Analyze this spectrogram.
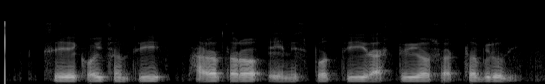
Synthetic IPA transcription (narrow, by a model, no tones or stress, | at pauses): sekɔɦit͡ʃʰɔnt̪i | bʱaɾɔt̪ɔɾɔʔejnispɔt̪ːiɾasʈɾijɔsɔ̰ɾt̪ʰɔbiɾod̪ʱḭ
